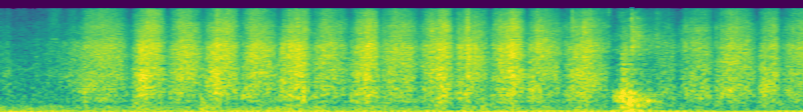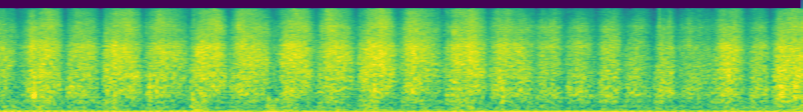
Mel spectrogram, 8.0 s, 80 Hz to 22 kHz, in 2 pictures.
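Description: A brown leather lace-up work boot, worn on the foot and resting on a shoe-shine stand, is covered in white lather and scrubbed repeatedly with a wooden-handled bristle brush. Quick, rhythmic, bright scratchy strokes repeat steadily throughout, over a constant low hum around 59 Hz.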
